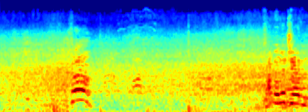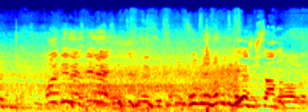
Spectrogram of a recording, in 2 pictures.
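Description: Young male players shout to each other across an open outdoor field.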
